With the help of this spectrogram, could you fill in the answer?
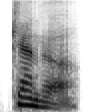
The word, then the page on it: canna: Indian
